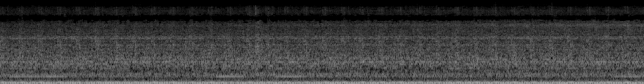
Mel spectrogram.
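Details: International truck being troubleshot for an engine noise, started with a cover off underneath: at idle a light tick repeats about two to three times a second over the low rumble; sounds like a valve train tick, cause not confirmed.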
